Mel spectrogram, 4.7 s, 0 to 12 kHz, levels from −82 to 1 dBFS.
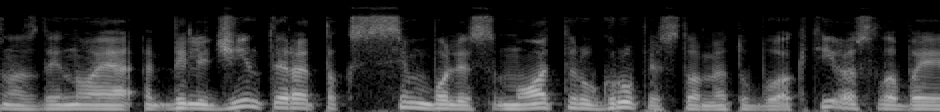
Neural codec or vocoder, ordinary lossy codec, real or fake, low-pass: none; Opus, 16 kbps; real; 7.2 kHz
